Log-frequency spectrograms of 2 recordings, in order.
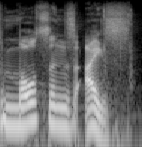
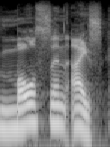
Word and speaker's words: Molson Ice: It's Molson ice. So not only do you know what it was, you weren't even saying it correctly.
